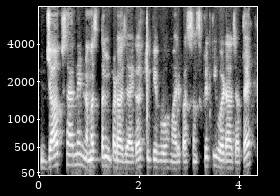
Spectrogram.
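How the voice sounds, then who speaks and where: A man giving an online lecture on scripture pronunciation, demonstrating sounds slowly syllable by syllable and speaking respectfully to his listeners. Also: medium pitch, slight background noise. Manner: slow, careful syllable-by-syllable demonstration; addresses the congregation respectfully. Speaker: Gurbani grammar teacher. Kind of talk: online lecture over a video call. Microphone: video call microphone. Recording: dull lo-fi video call audio.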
